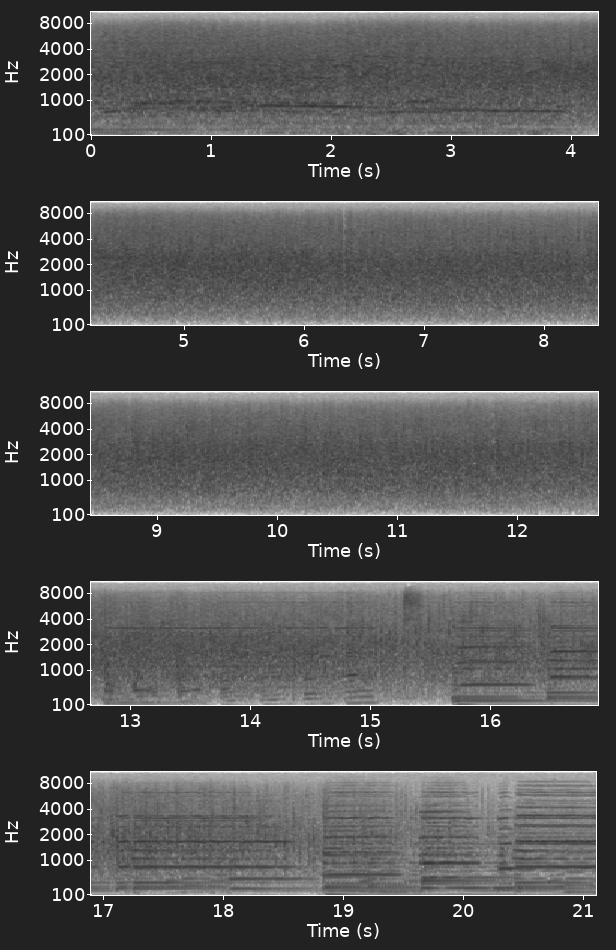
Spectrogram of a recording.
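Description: Studio audience applause over the orchestra's last held chord, which dies away about four seconds in. The applause carries on alone and fades, and near the end a dance band strikes up a bouncy introduction to the next song.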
